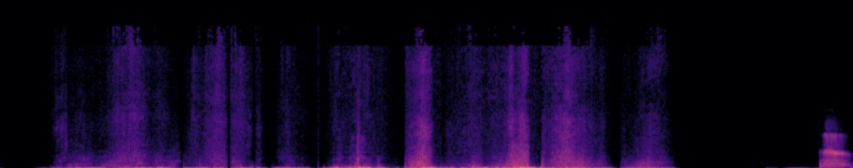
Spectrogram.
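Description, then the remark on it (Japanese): Rasping zipper sounds with some fabric rustling as trousers are zipped up, coming in several uneven pulls over about six seconds, followed by a pause and a brief final scrape. No one speaks. “ズボンは自分で履いてもらえますか？チャックでおちんちん挟んだりしたら悲惨なので。”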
